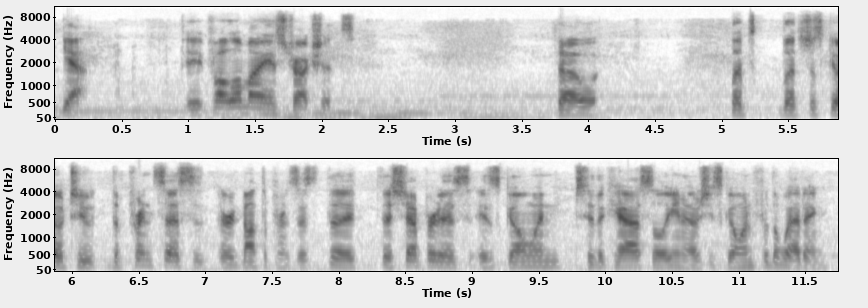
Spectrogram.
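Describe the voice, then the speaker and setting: Bright-voiced man telling a rambling story. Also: fairly high pitch, normal speed, pauses often, slight background noise. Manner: rambling, conversational asides. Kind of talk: casual improvised storytelling.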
